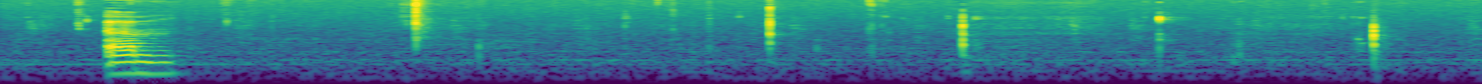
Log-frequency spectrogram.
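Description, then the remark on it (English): Someone chewing food, with soft, irregular wet clicks and smacks spaced a second or so apart, after a brief voiced murmur at the start. “Excuse me chewing.”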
